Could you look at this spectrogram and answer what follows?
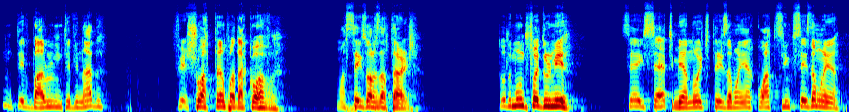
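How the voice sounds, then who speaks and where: Man, pastor preaching, very high voice, acts out bible scenes. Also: fairly even intonation, moderate pace, pauses often. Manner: preaching with acted-out Bible dialogue. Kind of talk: sermon.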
